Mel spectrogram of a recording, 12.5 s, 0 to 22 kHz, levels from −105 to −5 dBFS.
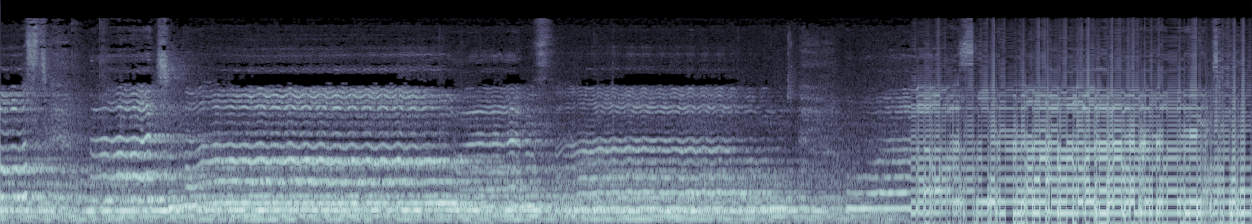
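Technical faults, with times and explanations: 9.11 to 12.52 s, robotic sound from repeated short buffers: new audio likely arrived too seldom, so short chunks, which fits a 5 ms buffer, were replayed for most of the stretch, forcing a rigid metallic 200 Hz buzz.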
